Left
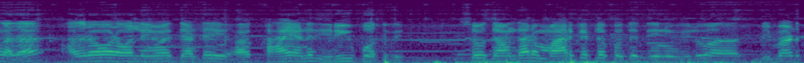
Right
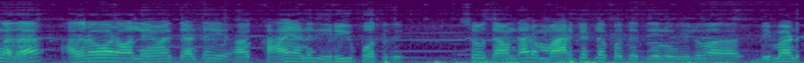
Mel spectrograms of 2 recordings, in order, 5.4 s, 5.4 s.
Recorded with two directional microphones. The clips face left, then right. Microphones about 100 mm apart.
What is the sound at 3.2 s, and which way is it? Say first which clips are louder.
Speech: right 2 dB; 35° right (ahead or behind).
